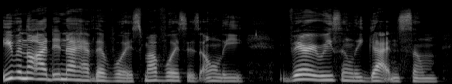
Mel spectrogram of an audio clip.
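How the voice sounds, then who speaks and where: A woman singer, a guest on a podcast, talking in a soft, thoughtful and reflective way with a light, sweet voice. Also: on the low side, animated, brisk, gravelly, dry recording. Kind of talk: casual podcast chat.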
